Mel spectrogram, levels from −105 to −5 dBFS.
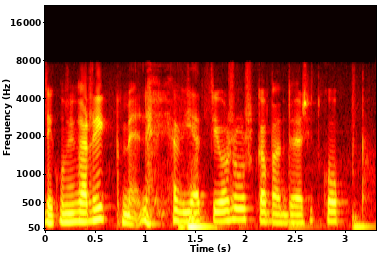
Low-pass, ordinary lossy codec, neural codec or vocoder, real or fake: none; none; none; real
